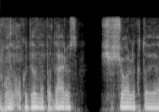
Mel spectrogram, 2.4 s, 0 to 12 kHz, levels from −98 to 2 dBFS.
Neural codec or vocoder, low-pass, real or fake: codec, 16 kHz, 4.8 kbps, FACodec; 7.2 kHz; fake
